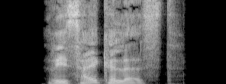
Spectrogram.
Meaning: second-person singular subjunctive I of recyceln
- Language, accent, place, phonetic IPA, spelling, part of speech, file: German, Germany, Berlin, [ˌʁiˈsaɪ̯kələst], recycelest, verb, De-recycelest.ogg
